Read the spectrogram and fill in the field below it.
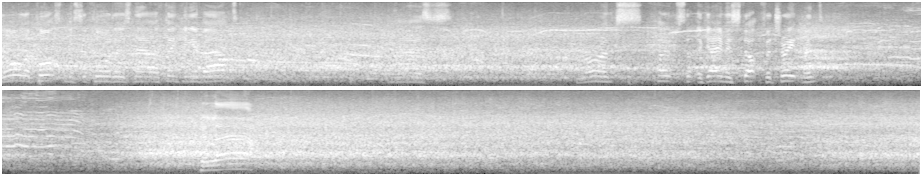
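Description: A large stadium crowd roars outdoors, swelling and fading.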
